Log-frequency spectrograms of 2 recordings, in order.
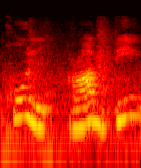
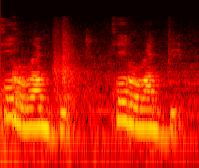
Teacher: The lam sakin wara, we have the lam, we are going to insert it in the ra, and we put shadda in ra. So this will be, instead of saying qul rabbi, we will say qur rabbi, qur rabbi. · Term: idgham bi ghayri ghunna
